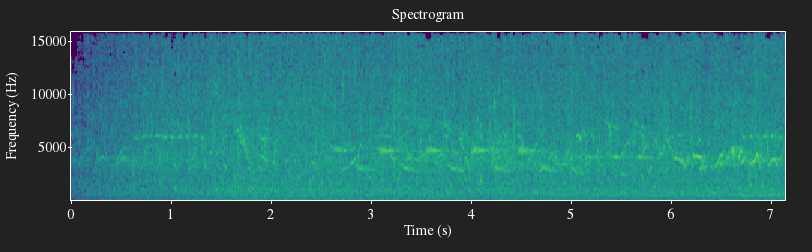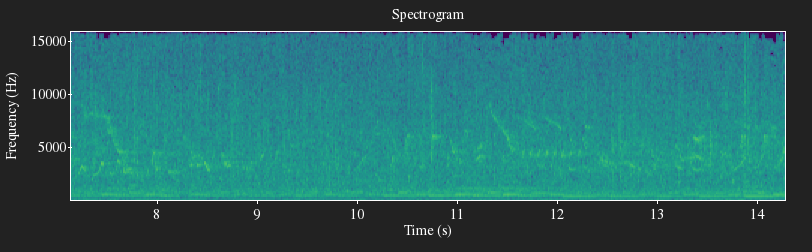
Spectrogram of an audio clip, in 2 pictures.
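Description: Film soundtrack fading in: outdoor ambience with bird chirps over a steady low rumble. Soft sustained music notes come in about halfway, settling into one long held note near the end.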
